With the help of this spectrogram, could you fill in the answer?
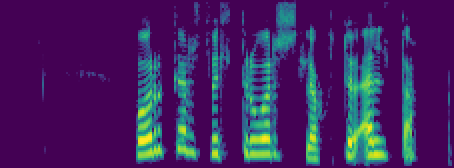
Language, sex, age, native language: Icelandic, female, 30-39, Icelandic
